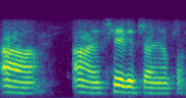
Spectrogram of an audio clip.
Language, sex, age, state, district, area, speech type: Malayalam, female, 18-30, Kerala, Thiruvananthapuram, rural, conversation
